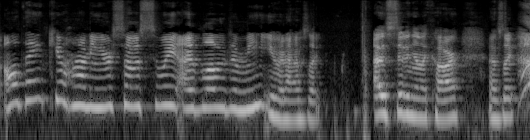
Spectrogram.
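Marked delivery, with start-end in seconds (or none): 0.0-2.8 high, sweet gushing celebrity voice; a lightly put-on sweet actress; imitating Jane Leeves. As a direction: play the star being gracious to a fan, much higher. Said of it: "She's like".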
